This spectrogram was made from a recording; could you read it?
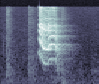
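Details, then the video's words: Two faint clicks lead into one loud, grating screech from a male pet Alexandrine parakeet, which trails off quickly. "Alexandrine singing and making sounds"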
